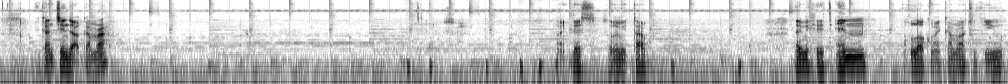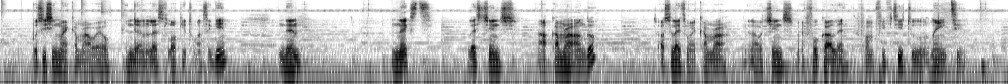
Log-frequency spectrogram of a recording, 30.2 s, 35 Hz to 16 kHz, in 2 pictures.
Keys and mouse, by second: 6.7-7.4 drag, 8.0 drag, 10.2 shift+click, 12.2 n, 14.5-16.2 shift+drag, 19.1 b, 21.4 n, 23.3 click, 27.4-30.1 drag.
